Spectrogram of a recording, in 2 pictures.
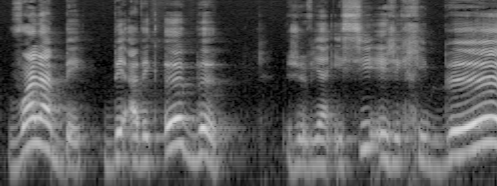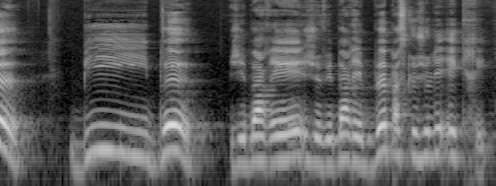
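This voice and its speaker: Slow patient woman teaching children. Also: medium pitch, warm tone. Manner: slow, patient, spells out syllables. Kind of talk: reading lesson for young children.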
